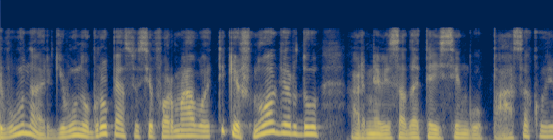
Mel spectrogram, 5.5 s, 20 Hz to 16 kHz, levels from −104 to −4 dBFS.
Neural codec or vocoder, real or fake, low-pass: codec, 16 kHz, 8 kbps, FreqCodec, smaller model; fake; 7.2 kHz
